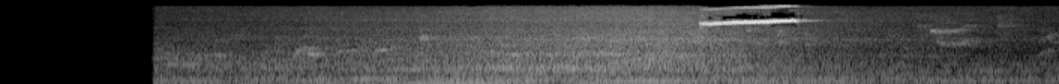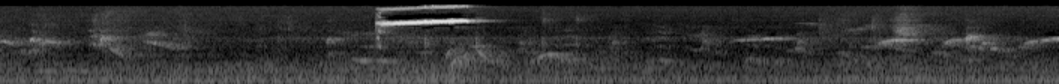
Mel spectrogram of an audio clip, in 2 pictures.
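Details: Scarlet-backed flowerpecker, locally called kemade or cabe cabean, singing actively: two very high, thin, rising notes about two and a half seconds apart, over steady low hum and passing traffic noise.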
